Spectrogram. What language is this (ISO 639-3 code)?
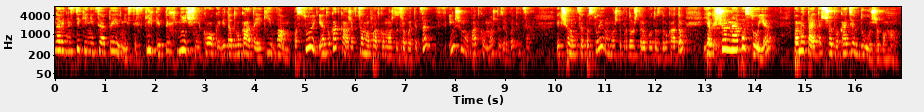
ukr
